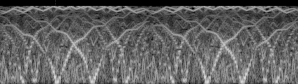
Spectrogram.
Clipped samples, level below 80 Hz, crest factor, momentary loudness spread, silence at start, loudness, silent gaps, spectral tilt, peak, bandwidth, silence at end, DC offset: under 0.1%; -36 dBFS; 14 dB; 4 LU; 0 s; -11 LUFS; none; -3 dB/octave; 0 dBFS; 16.5 kHz; 0 s; under 0.1%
